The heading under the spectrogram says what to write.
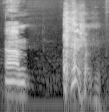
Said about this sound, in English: I have a cough. I'm so sorry.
